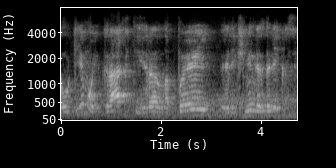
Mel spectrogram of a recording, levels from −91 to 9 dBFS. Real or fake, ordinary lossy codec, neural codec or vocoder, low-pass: real; Opus, 32 kbps; none; 7.2 kHz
